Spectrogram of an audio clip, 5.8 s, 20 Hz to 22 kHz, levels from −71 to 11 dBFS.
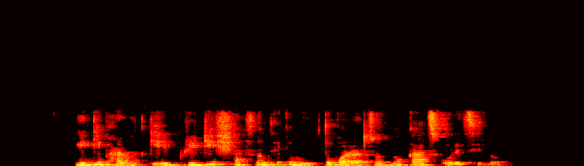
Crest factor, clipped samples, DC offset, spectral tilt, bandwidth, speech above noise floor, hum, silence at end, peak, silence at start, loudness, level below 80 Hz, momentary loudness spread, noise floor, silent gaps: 16 dB; under 0.1%; under 0.1%; -4 dB/octave; 7.8 kHz; over 74 dB; none; 0.8 s; -2 dBFS; 0.75 s; -17 LUFS; -60 dBFS; 8 LU; under -90 dBFS; none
